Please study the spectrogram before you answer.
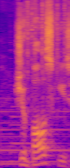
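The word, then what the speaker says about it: Przewalski's: horse that's still around is an endangered subspecies javalsky's horse also known as the taki or mongolian wild horse and i'm pronouncing it that way because that's how sir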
